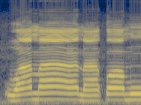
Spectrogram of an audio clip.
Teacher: ওয়ামা মিমের মধ্যে এক আলিফ টান দিব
